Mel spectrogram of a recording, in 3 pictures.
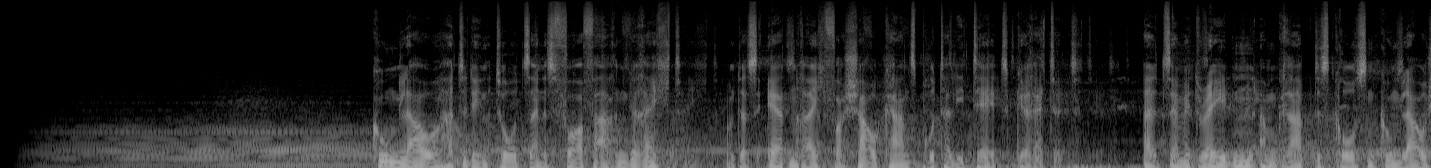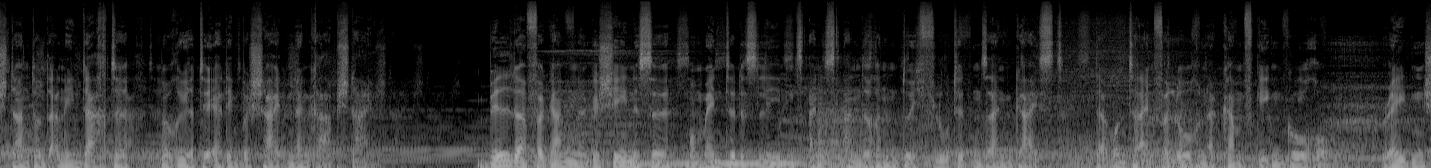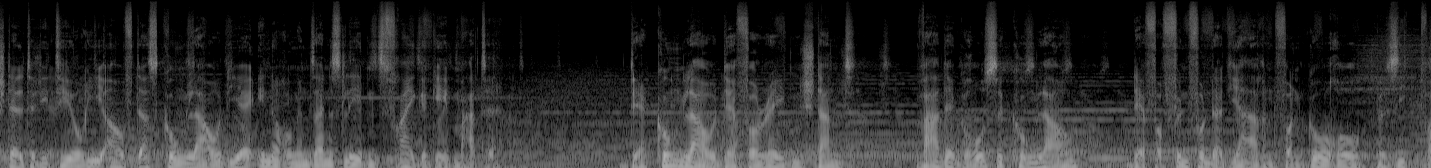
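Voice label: music voice over endings German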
